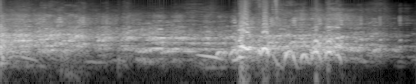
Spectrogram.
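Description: Laughter that runs on, with a louder burst about halfway through, then dies down near the end.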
